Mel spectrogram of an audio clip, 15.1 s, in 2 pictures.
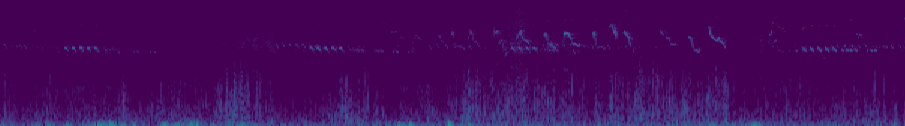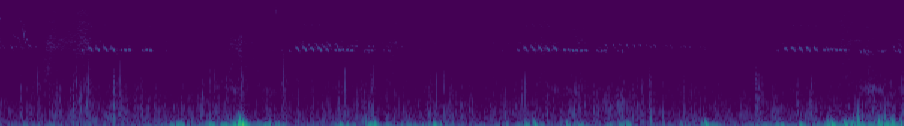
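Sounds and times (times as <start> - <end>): birds singing faintly: 0.0 - 15.0.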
